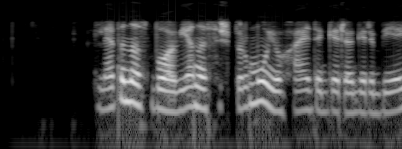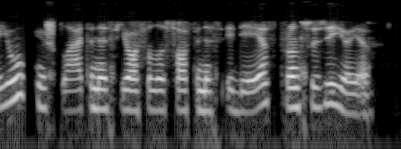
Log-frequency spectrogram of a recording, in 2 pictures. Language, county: Lithuanian, Kaunas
